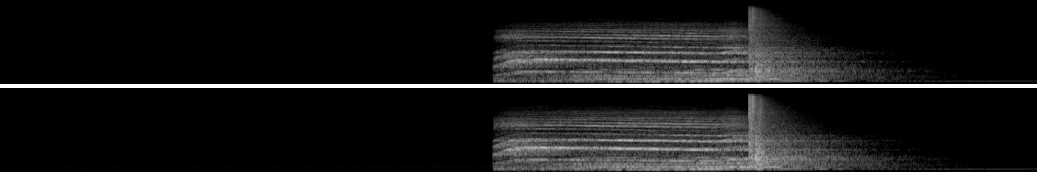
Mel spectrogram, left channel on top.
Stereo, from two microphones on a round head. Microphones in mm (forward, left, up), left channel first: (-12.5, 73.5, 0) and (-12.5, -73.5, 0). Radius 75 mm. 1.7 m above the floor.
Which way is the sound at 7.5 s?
30° right (ahead or behind).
